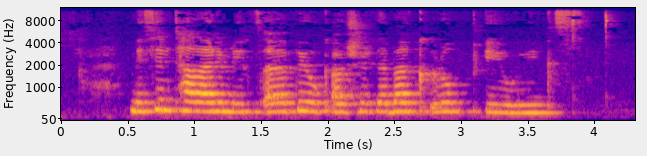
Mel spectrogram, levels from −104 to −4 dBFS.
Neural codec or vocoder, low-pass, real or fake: none; 10.8 kHz; real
